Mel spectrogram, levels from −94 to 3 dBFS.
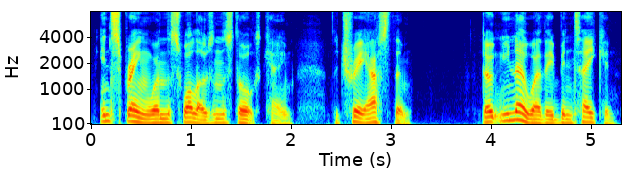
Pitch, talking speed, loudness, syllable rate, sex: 115 Hz, 240 wpm, -18 LUFS, 6.2 syllables/s, male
